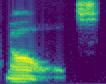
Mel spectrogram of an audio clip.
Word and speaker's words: New Orleans: If y'all drive through Louisiana on I-10, okay, Louisiana, we're going to New Orleans. You say it like that, New Orleans.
